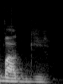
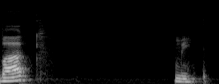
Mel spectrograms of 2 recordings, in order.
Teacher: এভাবে হওয়ার কথা ছিল, কিন্তু যেহেতু গয়ের সাথে যুক্ত হচ্ছে এ কারণে ব্যঞ্জনের দ্বিত্ব না হয়ে এখানে মটা উচ্চারিত হবে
